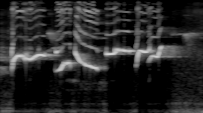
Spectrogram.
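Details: Oriental magpie-robin in loud, fighting-mode song for provoking other magpie-robins. A few loud, pure whistles glide, dip and rise in short connected phrases.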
